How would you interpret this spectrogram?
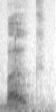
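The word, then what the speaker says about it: Boek: i don't know boc b-o-e-k that's polk county pronunciation so that that's that is subject to modification by someone who may have a different interpretation be in the family but we call him boat johnson boak broke the law and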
